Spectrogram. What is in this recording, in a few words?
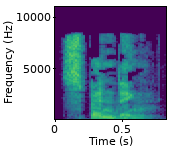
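"spending", American English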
